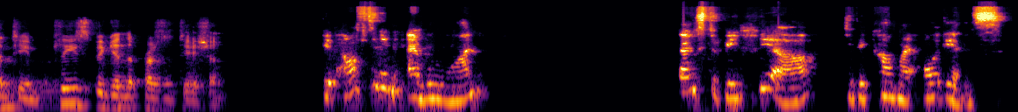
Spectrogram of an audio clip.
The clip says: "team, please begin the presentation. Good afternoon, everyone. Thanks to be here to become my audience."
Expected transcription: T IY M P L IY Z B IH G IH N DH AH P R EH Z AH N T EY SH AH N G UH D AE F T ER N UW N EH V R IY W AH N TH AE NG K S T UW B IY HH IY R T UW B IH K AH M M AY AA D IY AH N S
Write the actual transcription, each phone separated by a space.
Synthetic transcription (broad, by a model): T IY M P L IY Z B IH G IH N DH AH P R EH Z AH N T EY SH AH N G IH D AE F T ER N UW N EH V R IY W AH N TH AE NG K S T UW B IY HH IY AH T UW B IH K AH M M AY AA D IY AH N S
